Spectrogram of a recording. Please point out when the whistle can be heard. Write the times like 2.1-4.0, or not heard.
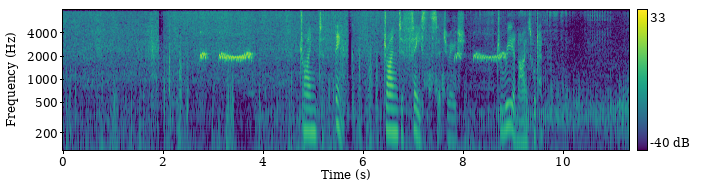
2.7-3.9, 7.8-8.9.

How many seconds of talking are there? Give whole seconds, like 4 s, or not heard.
5 s.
